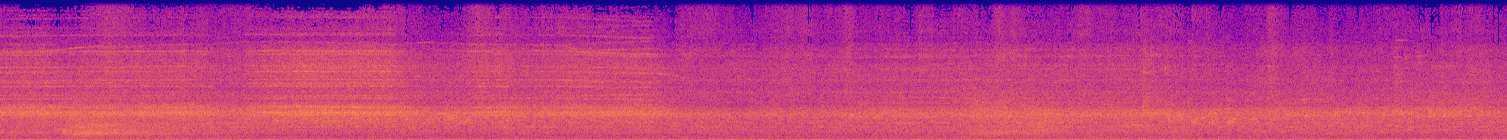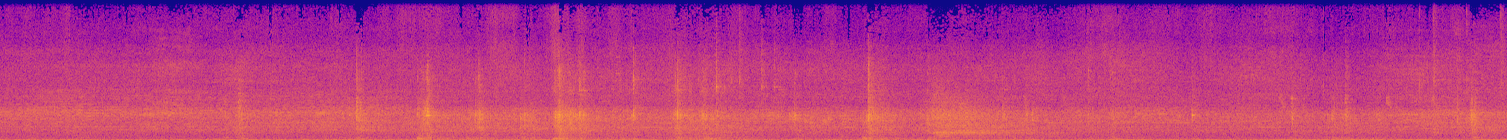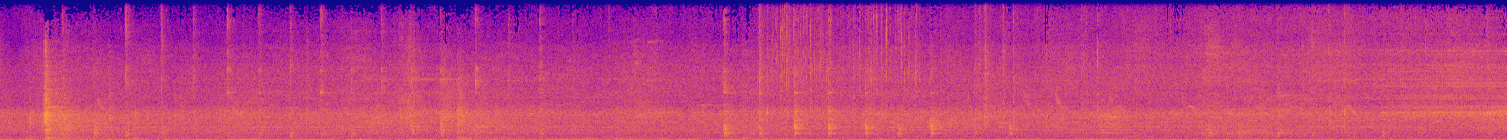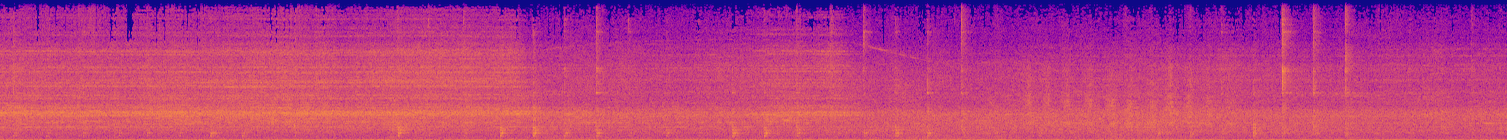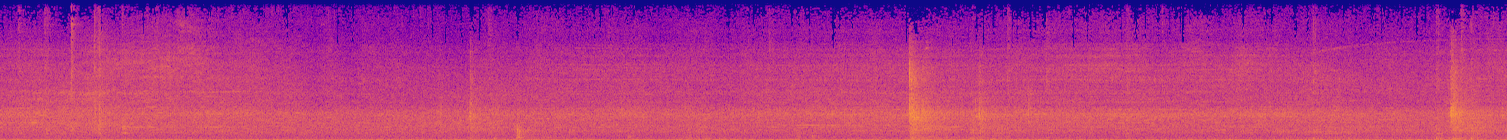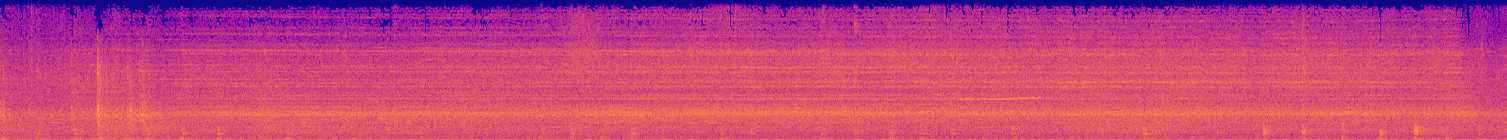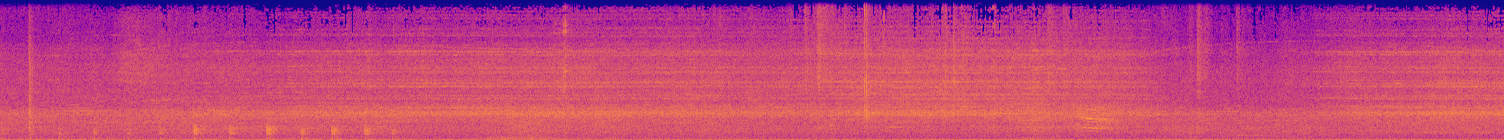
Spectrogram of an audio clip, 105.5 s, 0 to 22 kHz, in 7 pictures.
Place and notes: {"title": "敬軍新村, Hsinchu City - Construction sound", "date": "2017-09-27 15:35:00", "description": "In the old community, Construction sound, Binaural recordings, Sony PCM D100+ Soundman OKM II", "latitude": "24.79", "longitude": "121.00", "altitude": "59", "timezone": "Asia/Taipei"}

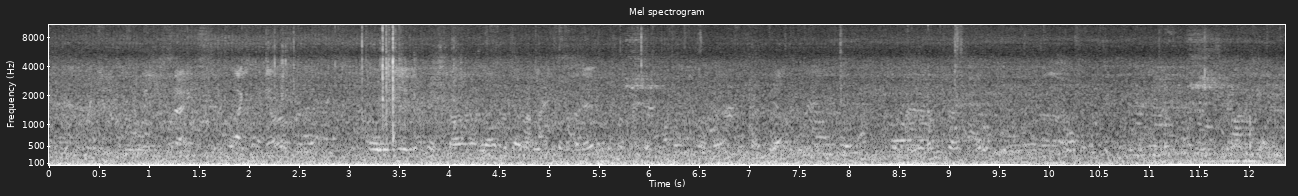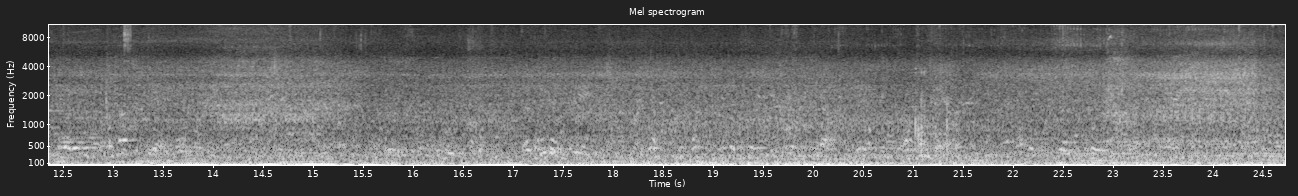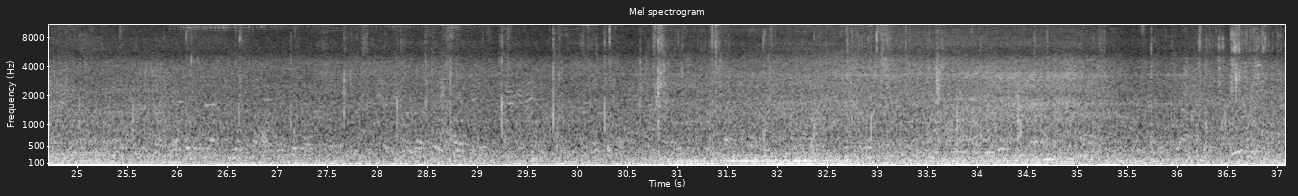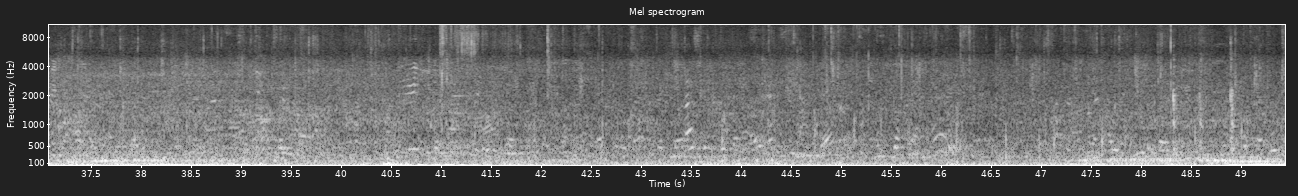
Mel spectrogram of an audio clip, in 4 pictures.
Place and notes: {"title": "cologne, breite strasse, platz, mittags", "date": "2008-06-04 11:53:00", "description": "soundmap: köln/ nrw\nmittagspause in der sonne auf dem kleinen platz an der breite strasse. verkehr, schritte, gesprächsfetzen\nproject: social ambiences/ listen to the people - in & outdoor nearfield recordings", "latitude": "50.94", "longitude": "6.95", "altitude": "58", "timezone": "Europe/Berlin"}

